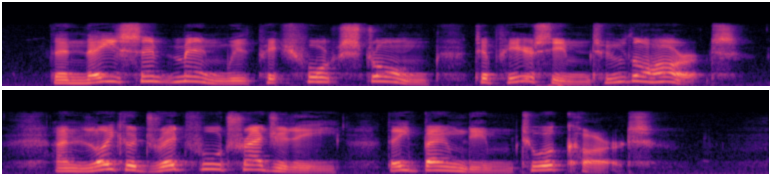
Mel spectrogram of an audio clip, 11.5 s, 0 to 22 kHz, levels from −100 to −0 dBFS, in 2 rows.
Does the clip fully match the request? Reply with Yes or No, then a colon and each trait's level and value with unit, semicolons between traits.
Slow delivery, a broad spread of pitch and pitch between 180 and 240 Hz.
Yes: slow, 125 wpm; wide, 7.7 semitones; high, 190 Hz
